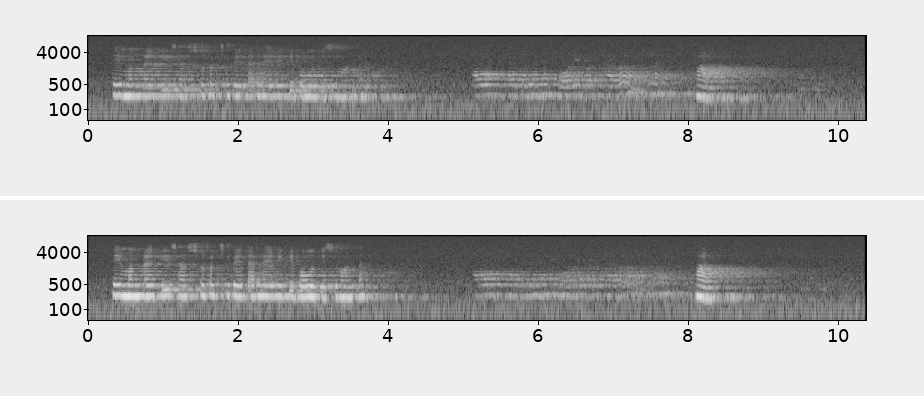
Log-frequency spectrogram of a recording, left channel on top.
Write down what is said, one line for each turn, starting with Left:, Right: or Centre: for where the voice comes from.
Right: ସେଇ
Left: ହୁଁ
Right: ମନ
Left: ହୁଁ
Right: ଟା ଯଦି
Left: ହୁଁ
Right: ଶାଶୁ ରଖିବେ ତାହେଲେ ବିିକେ ବହୁତ କିଛି ହୁଅନ୍ତା।
Left: ହୋଉ ହୋଉ ତାହେଲେ ଆମେ ପରେ କଥା ହବା ହେଲା।
Right: ହଁ।
Left: ହୋଉ ଠିକ୍ ଅଛି।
